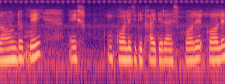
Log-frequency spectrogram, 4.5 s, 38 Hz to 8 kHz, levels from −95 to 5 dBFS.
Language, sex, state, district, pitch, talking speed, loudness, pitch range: Hindi, female, Jharkhand, Sahebganj, 185 Hz, 145 wpm, -17 LUFS, 170-195 Hz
